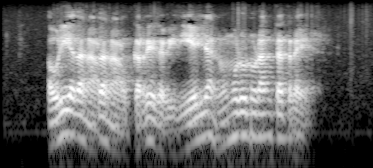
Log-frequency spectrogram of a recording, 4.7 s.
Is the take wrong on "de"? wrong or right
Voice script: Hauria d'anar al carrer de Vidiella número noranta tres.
right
